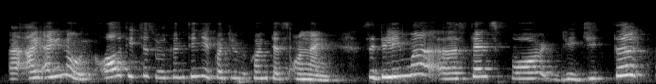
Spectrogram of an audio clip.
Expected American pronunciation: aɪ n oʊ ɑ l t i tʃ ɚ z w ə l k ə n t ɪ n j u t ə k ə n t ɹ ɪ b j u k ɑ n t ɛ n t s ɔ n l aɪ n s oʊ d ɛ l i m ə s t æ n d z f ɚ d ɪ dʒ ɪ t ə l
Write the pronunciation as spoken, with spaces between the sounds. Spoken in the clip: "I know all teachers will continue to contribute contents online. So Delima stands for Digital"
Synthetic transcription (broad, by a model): aɪ n oʊ ɑ l t i tʃ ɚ s w ə l k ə n t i n j u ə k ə t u k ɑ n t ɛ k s ɔ n l aɪ n s oʊ d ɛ l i m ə s t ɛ n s f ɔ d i dʒ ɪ t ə l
